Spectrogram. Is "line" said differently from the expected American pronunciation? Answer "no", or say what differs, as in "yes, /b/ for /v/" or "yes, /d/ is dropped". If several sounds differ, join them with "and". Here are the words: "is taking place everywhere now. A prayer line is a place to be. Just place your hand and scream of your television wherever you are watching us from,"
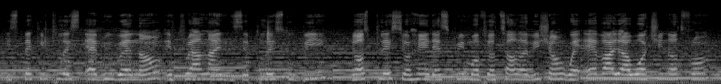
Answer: yes, /n/ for /l/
